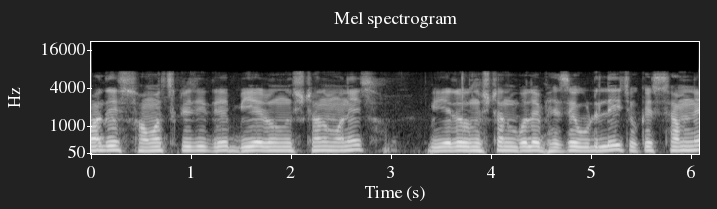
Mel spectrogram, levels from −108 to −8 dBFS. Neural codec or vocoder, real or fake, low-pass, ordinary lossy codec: vocoder, 44.1 kHz, 80 mel bands, Vocos; fake; 7.2 kHz; none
